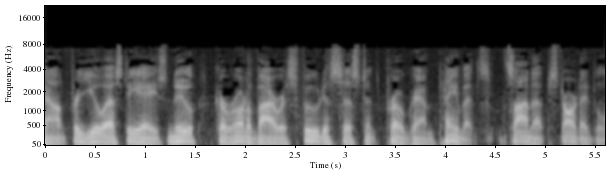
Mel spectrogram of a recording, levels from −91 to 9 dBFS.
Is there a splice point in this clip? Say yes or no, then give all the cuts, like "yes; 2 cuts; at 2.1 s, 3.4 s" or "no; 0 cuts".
yes; 1 cut; at 1.6 s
